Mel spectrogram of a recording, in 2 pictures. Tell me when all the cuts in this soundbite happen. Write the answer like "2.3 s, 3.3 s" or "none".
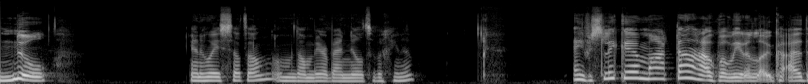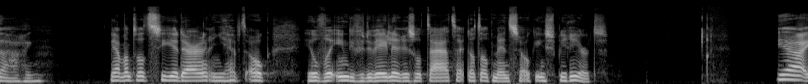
10.1 s, 12.7 s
